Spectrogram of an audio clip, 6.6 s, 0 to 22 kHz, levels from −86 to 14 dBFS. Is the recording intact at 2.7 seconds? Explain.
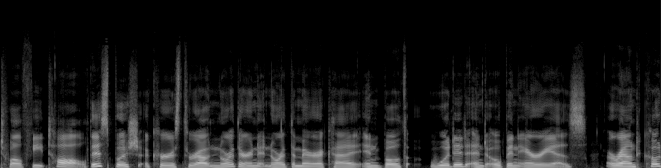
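Yes, the speech at 2.7 seconds plays through intact, with no dropout, click, distortion or other fault at that moment.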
